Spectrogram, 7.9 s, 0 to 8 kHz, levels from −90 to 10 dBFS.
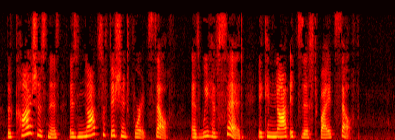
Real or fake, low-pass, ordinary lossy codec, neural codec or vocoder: real; 7.2 kHz; MP3, 32 kbps; none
